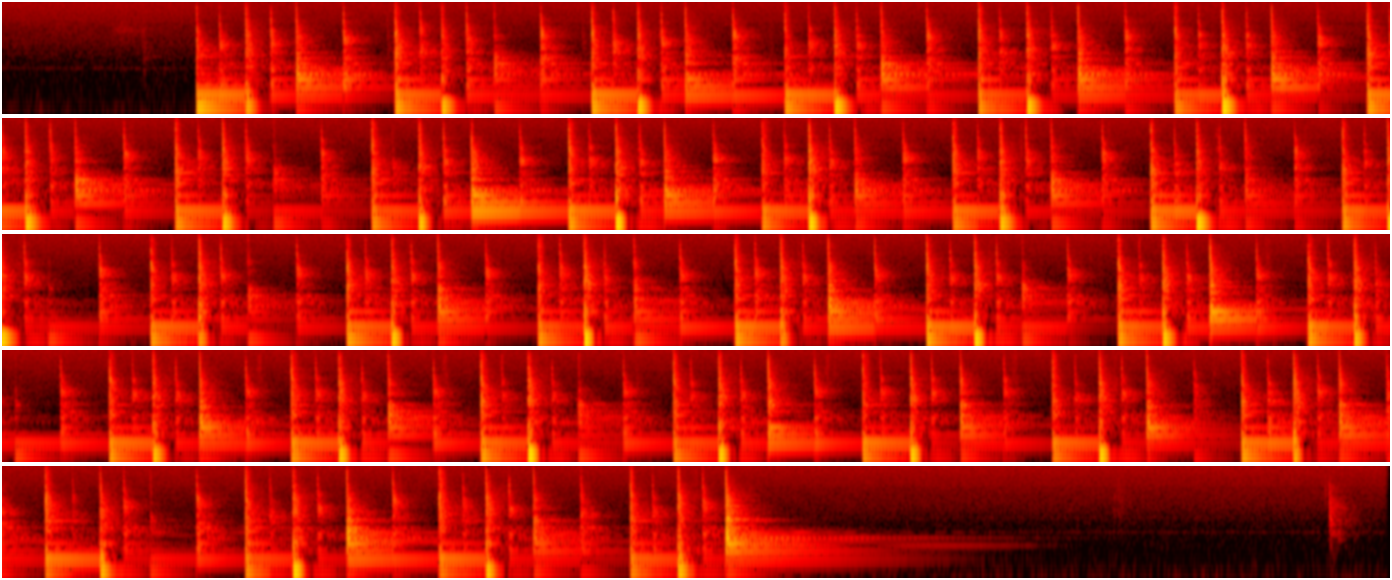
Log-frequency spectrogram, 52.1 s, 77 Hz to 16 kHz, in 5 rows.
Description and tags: bendir rhyhm-1
A simple rhythm on the bendir. Recorded with Zoom H2n and Sennheiser mic. No editing, no added effects. Might be useful as an fx.
The money will help to maintain the website:
bendir, drum, framedrum, rhythm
